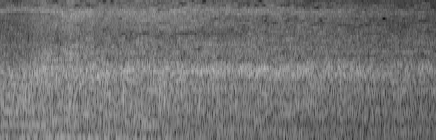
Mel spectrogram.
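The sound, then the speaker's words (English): A small propeller plane drones past, its engine a loud, steady rumbling hum with a low throb underneath, fading only slightly over a couple of seconds. No voices are heard. “This kind of sounds like a Cessna.”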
